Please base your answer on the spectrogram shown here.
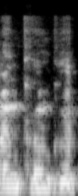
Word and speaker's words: Nkunku: It speaks to his low footballing IQ to depend on Nkunku to play well.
